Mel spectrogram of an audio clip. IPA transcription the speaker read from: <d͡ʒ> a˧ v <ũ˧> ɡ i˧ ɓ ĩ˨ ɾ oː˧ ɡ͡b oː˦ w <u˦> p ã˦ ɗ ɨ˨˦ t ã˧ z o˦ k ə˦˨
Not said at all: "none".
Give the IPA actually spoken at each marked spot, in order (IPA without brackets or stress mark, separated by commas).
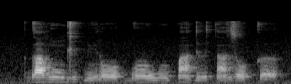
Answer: ɡ, ũ˧, u˦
